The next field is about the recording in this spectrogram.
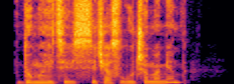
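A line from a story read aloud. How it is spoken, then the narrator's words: Hoarse, muffled. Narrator (Russian): Сипло уточнила я, выплюнув изо рта ткань одеяла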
